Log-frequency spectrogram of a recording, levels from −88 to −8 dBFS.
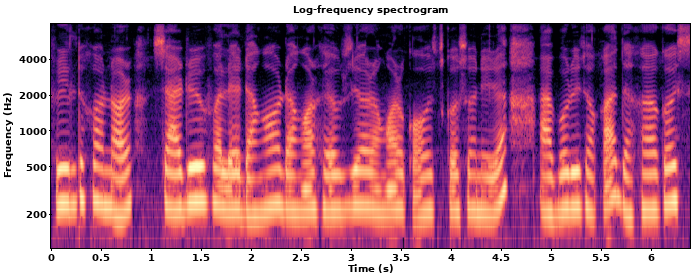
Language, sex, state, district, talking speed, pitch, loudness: Assamese, female, Assam, Kamrup Metropolitan, 110 wpm, 215 Hz, -18 LUFS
